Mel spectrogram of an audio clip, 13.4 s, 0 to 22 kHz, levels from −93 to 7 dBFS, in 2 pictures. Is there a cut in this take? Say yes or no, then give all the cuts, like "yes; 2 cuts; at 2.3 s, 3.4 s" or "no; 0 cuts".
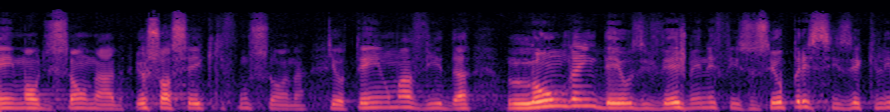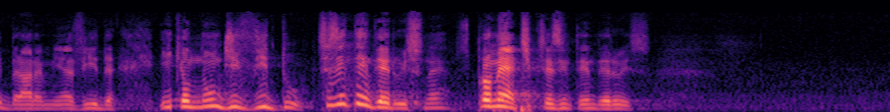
yes; 6 cuts; at 1.0 s, 1.6 s, 2.5 s, 5.1 s, 7.9 s, 9.0 s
